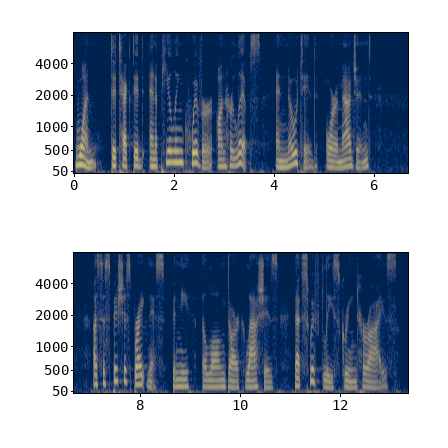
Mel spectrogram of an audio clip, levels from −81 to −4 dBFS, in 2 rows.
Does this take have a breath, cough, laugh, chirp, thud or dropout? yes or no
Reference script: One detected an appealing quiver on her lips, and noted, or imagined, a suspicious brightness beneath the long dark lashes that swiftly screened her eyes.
no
